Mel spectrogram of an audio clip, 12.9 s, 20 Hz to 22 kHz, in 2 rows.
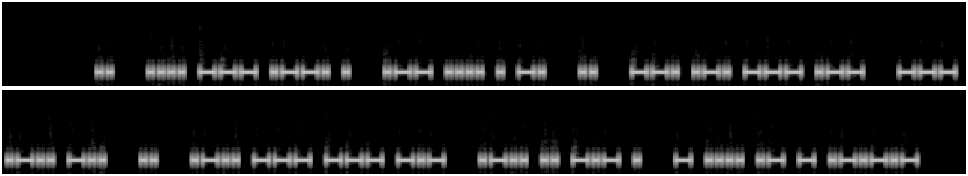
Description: Morse code, heard as a keyed tone, about 34 wpm, 700 Hz. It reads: I HOPE WHEN I GROW OLD I LOOK LIKE THAT.
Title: Sentences from Top 1000 Words - Review Part 1 - 35wpm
